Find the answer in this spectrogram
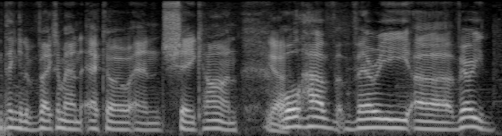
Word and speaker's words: Chakan: own thing and uh Shayan as uh it's apparently pronounced uh got his own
